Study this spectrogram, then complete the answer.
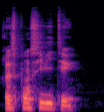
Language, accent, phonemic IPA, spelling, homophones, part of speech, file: French, France, /ʁɛs.pɔ̃.si.vi.te/, responsivité, responsivités, noun, LL-Q150 (fra)-responsivité.wav
- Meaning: responsivity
